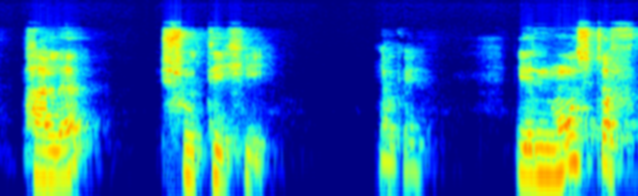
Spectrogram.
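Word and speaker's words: फल: There are some who pronounce it as phala with an F sound, but the real Sanskrit pronunciation is pa. Okay, pa with an extra air. Okay, because it's the second letter in the pa varga.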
